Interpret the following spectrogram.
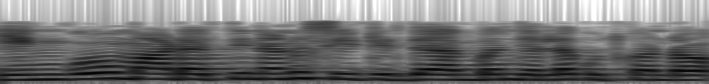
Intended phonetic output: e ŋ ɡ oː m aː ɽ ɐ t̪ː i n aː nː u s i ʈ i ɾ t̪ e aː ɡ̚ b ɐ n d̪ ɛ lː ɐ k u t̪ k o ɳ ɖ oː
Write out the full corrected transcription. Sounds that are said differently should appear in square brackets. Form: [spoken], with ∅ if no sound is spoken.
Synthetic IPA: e ŋ ɡ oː m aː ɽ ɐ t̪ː i n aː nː u s [iː] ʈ i ɾ [d̪] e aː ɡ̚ b ɐ n d̪ ɛ lː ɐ k u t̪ k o ɳ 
